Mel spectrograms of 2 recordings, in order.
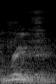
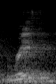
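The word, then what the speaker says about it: Ralph: it was written by a gentleman name is pronounced Rafe Rafe Von Williams he was an English composer wrote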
